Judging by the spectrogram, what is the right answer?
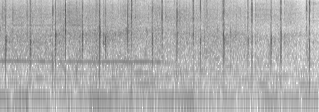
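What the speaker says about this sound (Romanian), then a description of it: "Care merită aplauze din plin." A television talent show audience applauds live, steady claps blended with crowd noise, with sharp individual hand claps popping out over a continuous bed for a few seconds.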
